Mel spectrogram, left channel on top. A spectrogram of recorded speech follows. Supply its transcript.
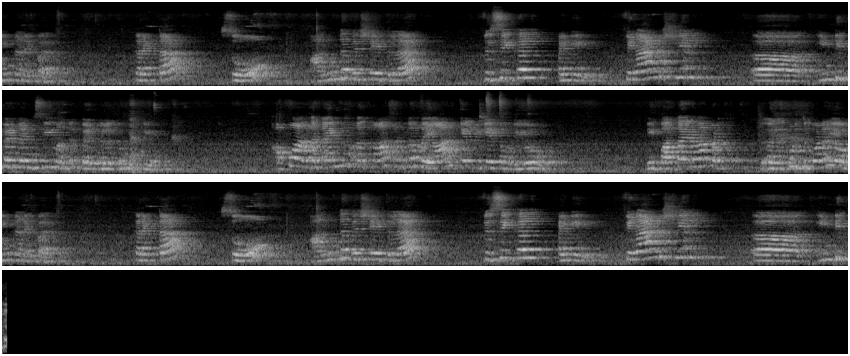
நினைப்பாரு. கரெக்டா? ஸோ அந்த விஷயத்துல பிசிக்கல், ஐ மீன் ஃபினான்ஷியல் இண்டிபெண்டன்சி வந்து பெண்களுக்கு முக்கியம். அப்போ அந்த டைம்ல உனக்கு காசு இருந்தா நம்ம யார் கேள்வி கேட்க முடியும்? நீ 10,000 ரூபாய் கொடுத்து கூட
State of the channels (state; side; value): drops out; right; at 8.6 s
